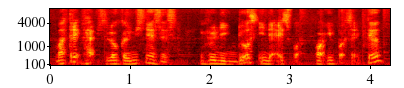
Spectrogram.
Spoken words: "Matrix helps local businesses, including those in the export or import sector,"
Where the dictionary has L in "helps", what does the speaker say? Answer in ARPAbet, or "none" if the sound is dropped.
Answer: none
